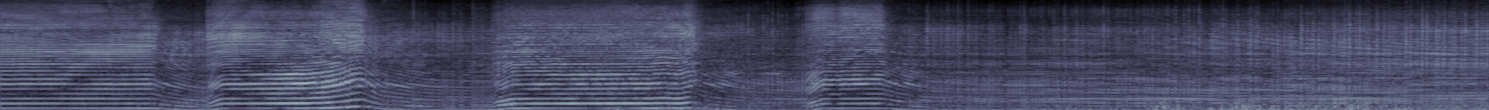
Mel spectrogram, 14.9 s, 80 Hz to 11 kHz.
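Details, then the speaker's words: Rovan 2-stroke in a King Motor Baja 5B with a Fury 23 pipe, somewhat warmed up: three rev bursts whose pitch climbs lazily before screaming, then drops back to idle. Throttle response off the line is sluggish, not the instant pull expected. "But still, you can even hear that pull away. With this pipe Fury 23, it should be instant, should pull away lacquer."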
